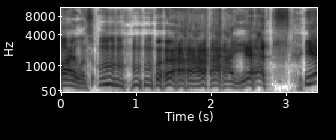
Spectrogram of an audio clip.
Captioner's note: laughing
